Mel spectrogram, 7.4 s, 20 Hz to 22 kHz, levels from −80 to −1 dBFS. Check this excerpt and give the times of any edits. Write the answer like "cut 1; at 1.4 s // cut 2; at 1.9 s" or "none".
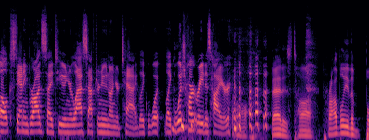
cut 1; at 6.4 s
